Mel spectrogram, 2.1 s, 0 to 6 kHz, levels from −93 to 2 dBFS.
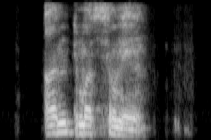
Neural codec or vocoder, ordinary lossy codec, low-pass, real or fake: codec, 16 kHz, 16 kbps, FunCodec, trained on Chinese and English, 50 frames a second; AAC, 32 kbps; 5.4 kHz; fake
